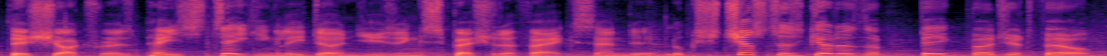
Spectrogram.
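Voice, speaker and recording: A man's voice: mid-range voice, big pitch swings, normal speed, a bit bright, soft background music. A man reading scripted story narration as a voice-over for a fandub.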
